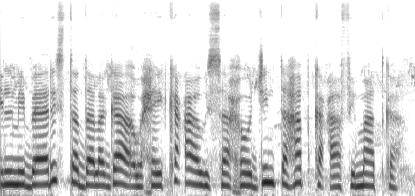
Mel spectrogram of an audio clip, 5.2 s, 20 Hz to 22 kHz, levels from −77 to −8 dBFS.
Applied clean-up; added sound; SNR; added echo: none; none; none; none.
